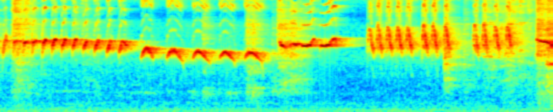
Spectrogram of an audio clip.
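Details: Solo song of a spot-throated babbler from Da Lat, Vietnam, by the La Ba river: fast trills of high whistled notes, a sequence of descending slurred phrases, then a sustained high whistle and buzzy rapid trills.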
